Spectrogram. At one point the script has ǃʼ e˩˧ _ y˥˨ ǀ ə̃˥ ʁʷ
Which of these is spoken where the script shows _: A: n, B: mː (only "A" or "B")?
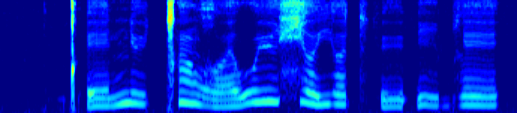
A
